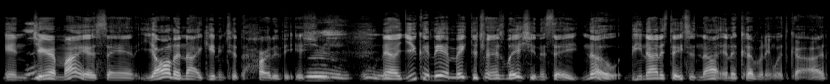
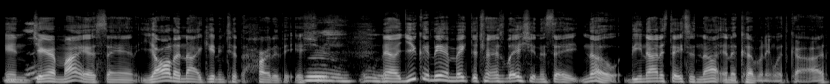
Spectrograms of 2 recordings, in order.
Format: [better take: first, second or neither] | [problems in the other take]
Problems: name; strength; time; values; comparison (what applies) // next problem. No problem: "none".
second | thin; somewhat; fading below 300 Hz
